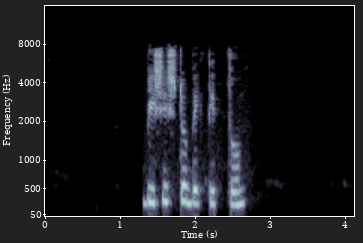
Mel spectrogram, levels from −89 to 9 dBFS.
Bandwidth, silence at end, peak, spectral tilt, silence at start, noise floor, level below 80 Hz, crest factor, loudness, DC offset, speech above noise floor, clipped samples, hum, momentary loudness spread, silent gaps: 8 kHz; 1.45 s; -2 dBFS; -2 dB/octave; 1.3 s; under -90 dBFS; -66 dBFS; 18 dB; -16 LUFS; under 0.1%; over 74 dB; under 0.1%; none; 9 LU; none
